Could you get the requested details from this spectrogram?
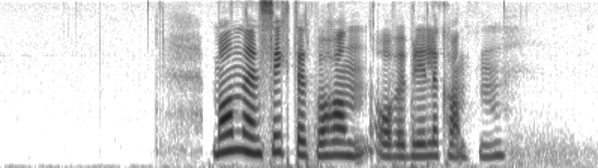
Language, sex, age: Norwegian, female, 34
